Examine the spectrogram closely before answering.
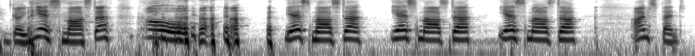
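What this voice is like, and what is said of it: Imitating K9's robot voice. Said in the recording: “It sounded more like K9 to me. ... getting him to do the K9 voice.”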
